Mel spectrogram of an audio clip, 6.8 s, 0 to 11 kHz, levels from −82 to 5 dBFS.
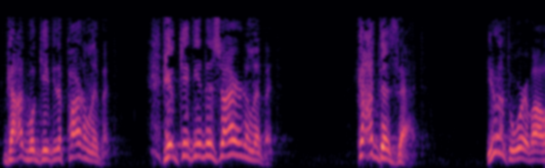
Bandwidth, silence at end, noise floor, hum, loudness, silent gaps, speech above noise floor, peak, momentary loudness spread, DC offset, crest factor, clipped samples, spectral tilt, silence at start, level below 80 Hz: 8 kHz; 0 s; -77 dBFS; none; -27 LUFS; none; 50 dB; -8 dBFS; 12 LU; under 0.1%; 20 dB; under 0.1%; -5 dB/octave; 0.05 s; -76 dBFS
